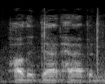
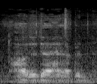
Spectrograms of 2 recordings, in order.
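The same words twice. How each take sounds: The two takes are said the same way.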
